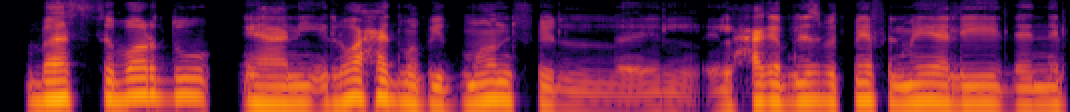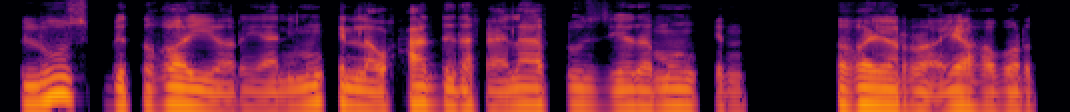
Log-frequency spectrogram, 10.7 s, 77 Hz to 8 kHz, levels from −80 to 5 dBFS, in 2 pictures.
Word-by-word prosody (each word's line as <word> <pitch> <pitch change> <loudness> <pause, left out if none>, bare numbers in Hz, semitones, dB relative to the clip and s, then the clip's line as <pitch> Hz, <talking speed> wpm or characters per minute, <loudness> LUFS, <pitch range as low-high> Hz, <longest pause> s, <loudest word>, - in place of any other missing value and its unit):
بس 140 +2 +4
برضه 155 +1 +3 0.2
يعني 115 -2 +2
الواحد 140 +3 +3
ما 120 - +2
بيضمنش 120 +4 0
ال 90 -6 -7
ال 80 0 -10
الحاجة 125 +5 +4
بنسبة 125 +1 0
100% 125 -1 +2
ليه، 115 0 0
لإن 105 +1 -3
الفلوس 130 +9 0
بتغير، 105 -4 0
يعني 90 0 -6
ممكن 115 +1 -1
لو 95 -2 0
حد 115 +2 +1
دفع 95 -2 -3
لها 105 +2 0
فلوس 105 -1 -4
زيادة 100 0 -3
ممكن 95 -2 -5 0.5
تغير 105 -2 +3
رأيها 95 0 -1
برضه، 90 0 -6
110 Hz, 150 wpm, -25 LUFS, 95-125 Hz, 0.5 s, بس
